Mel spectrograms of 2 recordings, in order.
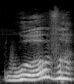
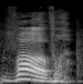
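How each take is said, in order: First: The name begins with a W sound. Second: The name begins with a V sound. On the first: "Soit tu fais le WO" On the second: "ou tu dis Vavre"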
